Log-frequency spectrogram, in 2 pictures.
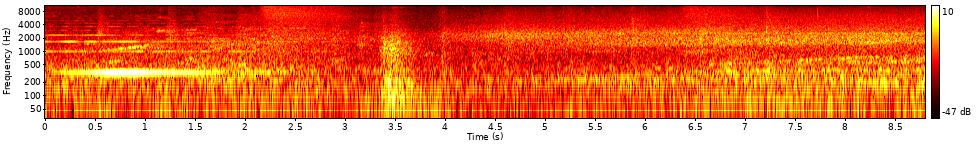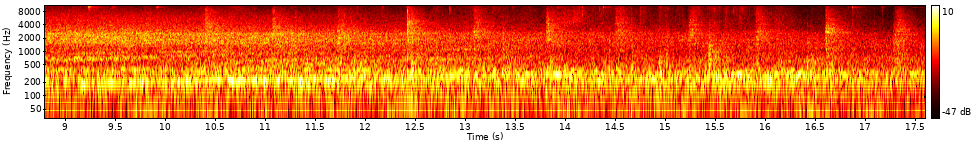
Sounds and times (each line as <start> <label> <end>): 0.0 arrivée dans le métro 17.6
